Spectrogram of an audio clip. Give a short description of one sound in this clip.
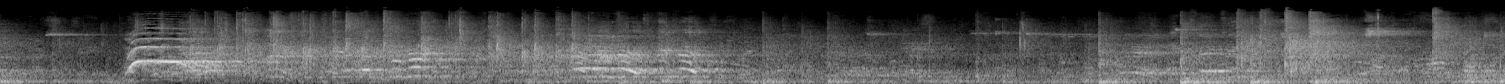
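Spectators shout and cheer in an echoing hall.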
